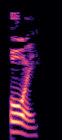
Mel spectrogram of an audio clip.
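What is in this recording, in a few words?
"boy", British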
